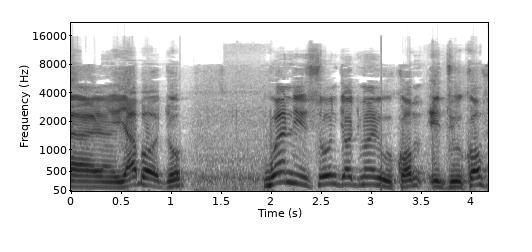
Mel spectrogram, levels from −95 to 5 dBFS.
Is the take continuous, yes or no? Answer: no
